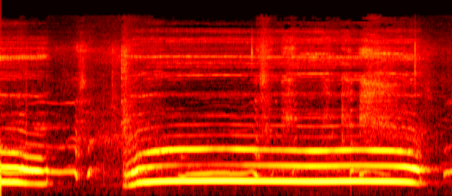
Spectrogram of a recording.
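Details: A captive gray wolf at a zoo howls in a long, steady, mid-pitched tone that swoops up at the start and sags at the end.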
